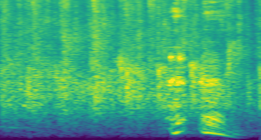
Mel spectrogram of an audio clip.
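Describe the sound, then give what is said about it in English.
An audience claps for Jesus, a steady, dense, even wash of applause with a voice or two calling out over it toward the end. “Come on, give Jesus a clap on it, because that's where we live.”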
